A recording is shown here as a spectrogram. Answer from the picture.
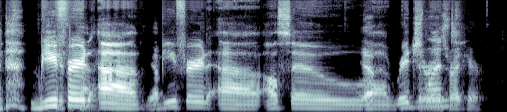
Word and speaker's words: Beaufort: I know I pronounced Beaufort it wrong. County. Buford, Yep.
